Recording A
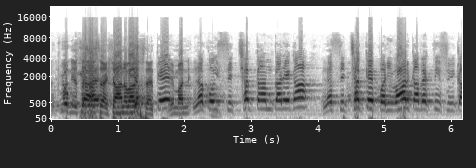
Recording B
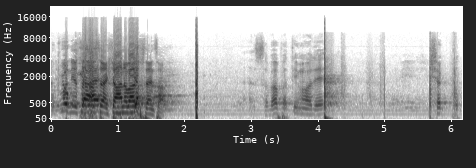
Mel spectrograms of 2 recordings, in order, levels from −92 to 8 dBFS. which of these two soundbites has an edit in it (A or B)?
A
